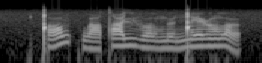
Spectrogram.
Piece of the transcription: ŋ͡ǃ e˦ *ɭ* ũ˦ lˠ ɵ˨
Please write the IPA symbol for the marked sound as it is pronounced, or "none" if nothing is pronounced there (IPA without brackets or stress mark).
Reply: ɭ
